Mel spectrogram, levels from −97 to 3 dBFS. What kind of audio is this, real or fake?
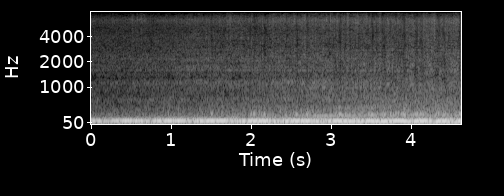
real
